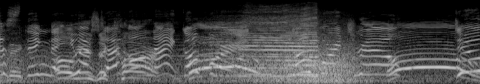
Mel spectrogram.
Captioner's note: horn honks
